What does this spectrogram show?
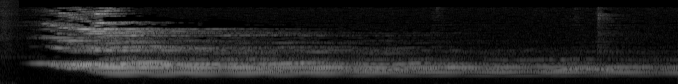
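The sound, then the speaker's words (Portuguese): A loud, sustained tonal sound with an eerie, oriental suspense feel swells up quickly and then holds steady with rich, buzzing overtones for several seconds. No one speaks over it. “Parece meio é um aqueles xilofone, xilofone, xilo...”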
